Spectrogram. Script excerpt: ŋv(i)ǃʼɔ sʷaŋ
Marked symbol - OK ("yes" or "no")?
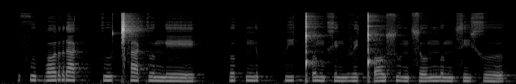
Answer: no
